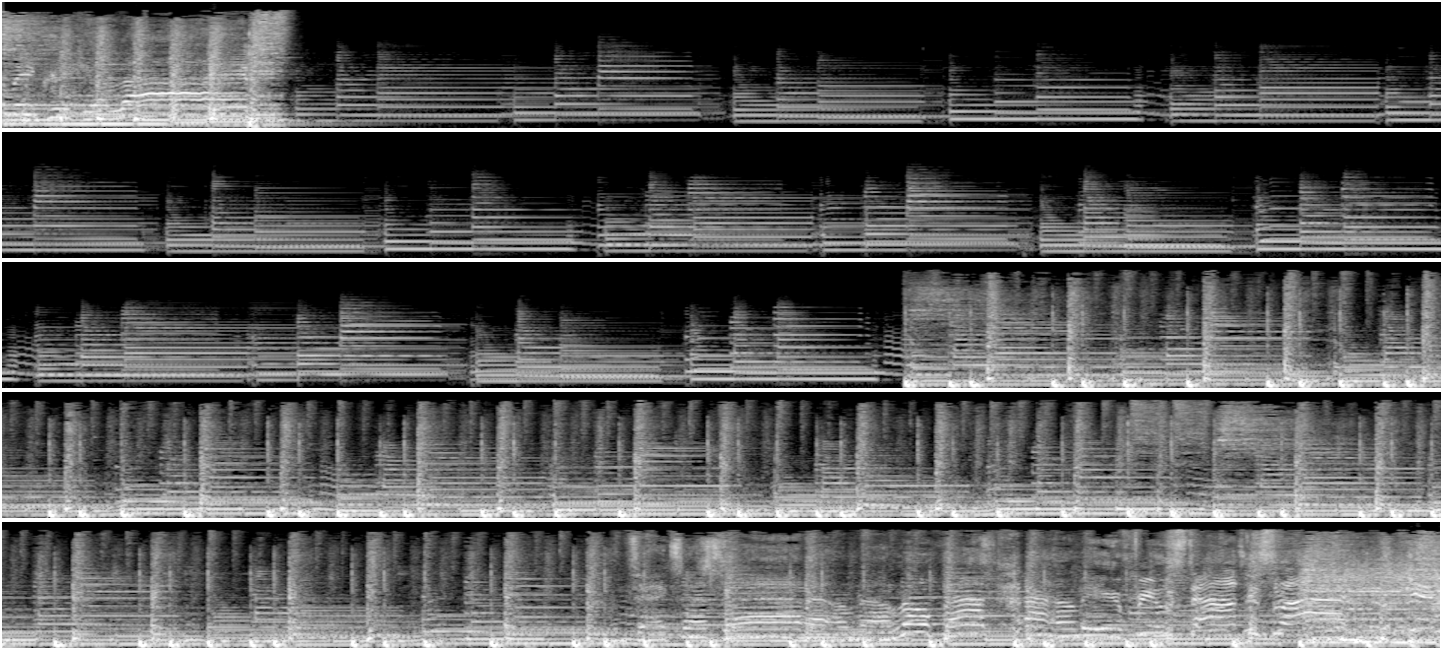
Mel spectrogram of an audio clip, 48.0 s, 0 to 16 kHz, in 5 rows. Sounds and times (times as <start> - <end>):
Music: 0.0 - 47.9.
